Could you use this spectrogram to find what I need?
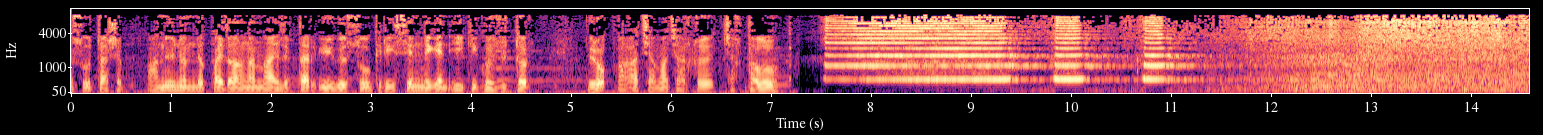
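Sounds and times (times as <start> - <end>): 
speech: 0.0 - 7.3
train horn blaring in a village: 7.5 - 11.9
rumble of the passing train: 7.5 - 14.5.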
